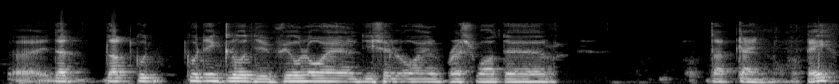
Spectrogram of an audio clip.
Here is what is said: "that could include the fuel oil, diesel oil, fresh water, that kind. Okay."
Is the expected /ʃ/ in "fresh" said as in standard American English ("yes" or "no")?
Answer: no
